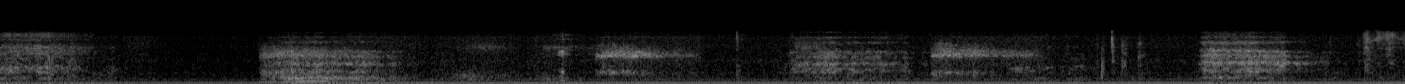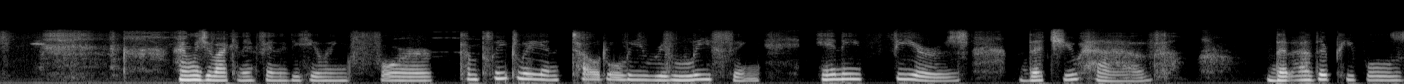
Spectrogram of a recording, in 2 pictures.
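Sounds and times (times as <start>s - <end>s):
low steady hum: 0.0s - 28.0s
deep human breaths: 2.6s - 7.2s, 7.8s - 10.9s, 12.0s - 15.8s, 21.7s - 22.2s, 23.7s - 24.2s, 25.7s - 26.5s
speech: 15.9s - 25.8s, 26.7s - 28.0s.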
